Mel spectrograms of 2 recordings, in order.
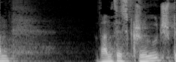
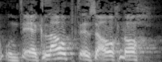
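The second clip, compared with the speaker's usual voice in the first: amused nephew; 8 semitones higher, 6 dB louder, slower than usual. Acted. Nephew laughing about his uncle.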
